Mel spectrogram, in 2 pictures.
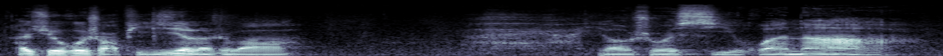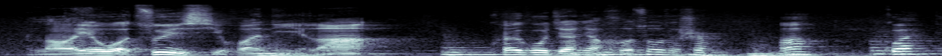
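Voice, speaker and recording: An actor playing an exasperated, flustered household master. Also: male voice, on the high side, expressive, fast talker, hardly any pauses, dark tone, close to an everyday voice. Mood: coaxing. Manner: exasperated, scolding, jumps between coaxing and alarm. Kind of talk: comedic period TV drama. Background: background music.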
